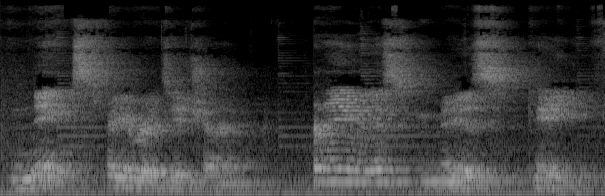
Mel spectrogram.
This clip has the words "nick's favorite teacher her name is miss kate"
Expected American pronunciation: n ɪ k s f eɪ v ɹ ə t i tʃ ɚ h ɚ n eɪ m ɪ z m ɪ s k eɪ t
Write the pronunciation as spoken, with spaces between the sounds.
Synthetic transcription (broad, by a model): n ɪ k s f eɪ v ɹ ə t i tʃ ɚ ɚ n eɪ m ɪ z m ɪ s k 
